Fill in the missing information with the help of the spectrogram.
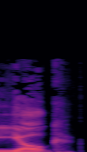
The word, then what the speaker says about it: yolk: So you have the yolk. – Your brain has the shell on it. – I pronounce the L in yolk, yes.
